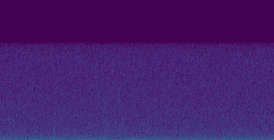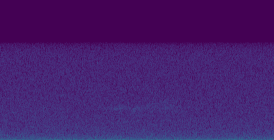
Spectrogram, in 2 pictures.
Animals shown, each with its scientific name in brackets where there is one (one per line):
Black-throated Blue Warbler (Setophaga caerulescens)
